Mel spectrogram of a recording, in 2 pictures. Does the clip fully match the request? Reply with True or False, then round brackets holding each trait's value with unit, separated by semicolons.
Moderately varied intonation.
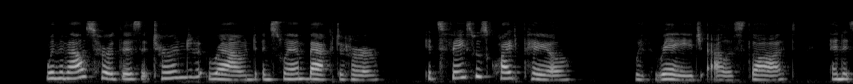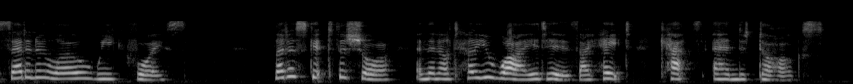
True (4.0 semitones)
